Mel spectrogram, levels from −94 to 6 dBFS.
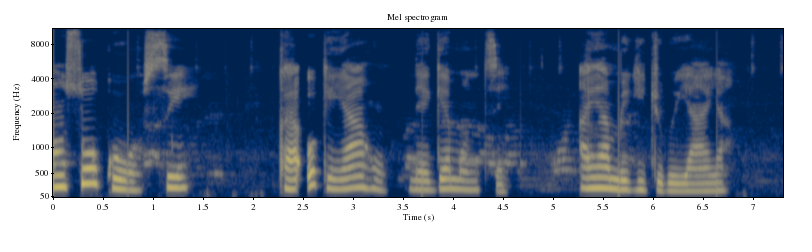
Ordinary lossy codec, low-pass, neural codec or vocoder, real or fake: none; none; none; real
